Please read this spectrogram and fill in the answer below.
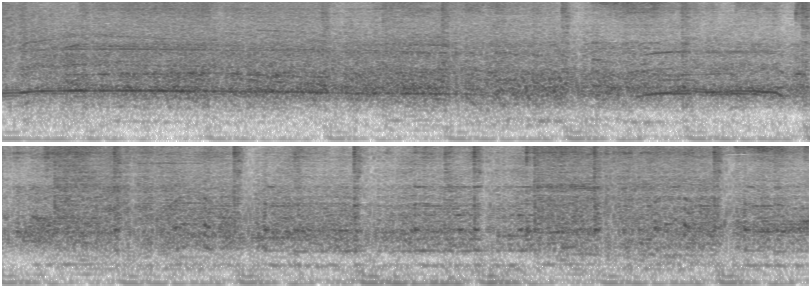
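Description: Loud live electronic pop music over a concert sound system, with a pounding bass beat, and a crowd cheering over it. A long high cry rises just after the start, and a shorter one comes a little after three seconds.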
